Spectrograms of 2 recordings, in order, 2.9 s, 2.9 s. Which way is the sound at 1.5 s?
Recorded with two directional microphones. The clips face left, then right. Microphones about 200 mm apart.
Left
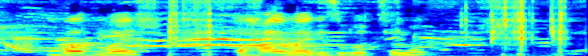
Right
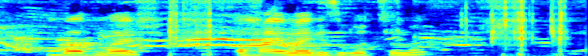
10° right (ahead or behind).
